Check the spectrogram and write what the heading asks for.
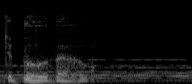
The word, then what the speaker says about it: de Bobo: de Bobo fine Monsieur de Bobo the emphasis falls on the last syllable Boerboel mm-hmm see now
